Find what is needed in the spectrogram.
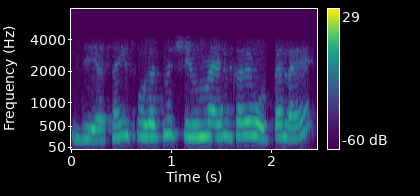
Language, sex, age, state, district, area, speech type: Sindhi, female, 18-30, Gujarat, Surat, urban, conversation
